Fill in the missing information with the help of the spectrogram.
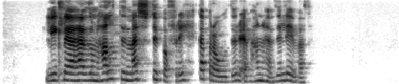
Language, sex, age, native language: Icelandic, female, 30-39, Icelandic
